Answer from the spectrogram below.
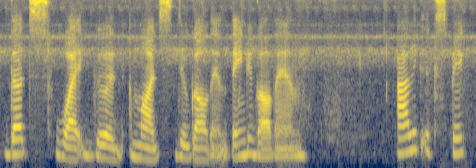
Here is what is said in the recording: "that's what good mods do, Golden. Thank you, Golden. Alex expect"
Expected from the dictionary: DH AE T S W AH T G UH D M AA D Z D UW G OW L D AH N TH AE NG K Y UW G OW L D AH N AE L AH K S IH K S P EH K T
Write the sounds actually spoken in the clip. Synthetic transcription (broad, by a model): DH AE T S W AH T G UH D M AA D S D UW G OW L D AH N TH AE NG K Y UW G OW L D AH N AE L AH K IH K S P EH K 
